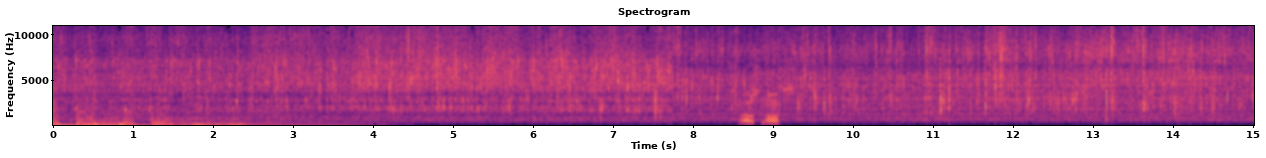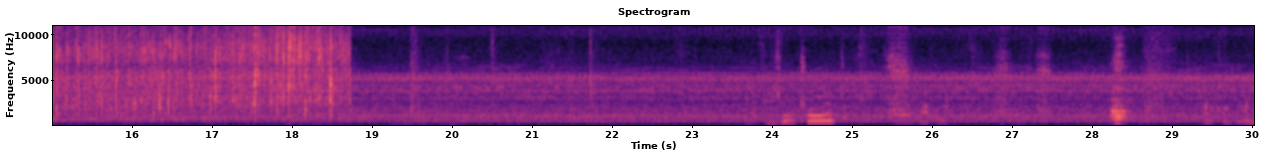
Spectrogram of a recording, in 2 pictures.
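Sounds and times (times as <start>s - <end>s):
fish frying in hot oil: 0.2s - 18.8s
insects trilling: 0.7s - 30.0s.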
